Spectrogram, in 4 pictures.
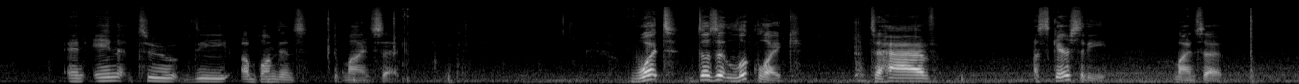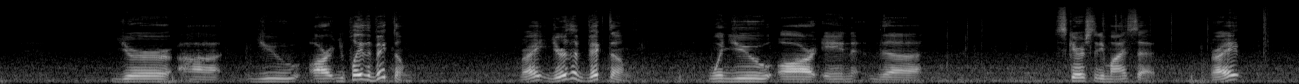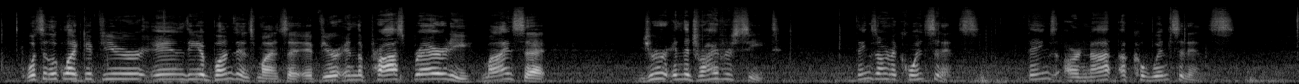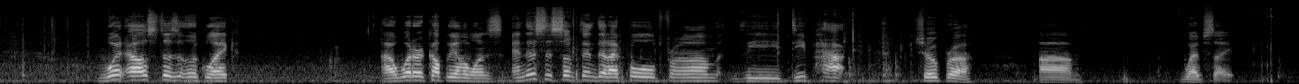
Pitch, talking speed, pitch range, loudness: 165 Hz, 105 wpm, 140-215 Hz, -25 LUFS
